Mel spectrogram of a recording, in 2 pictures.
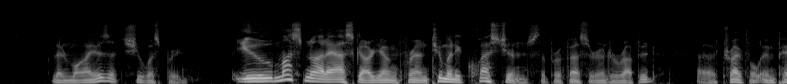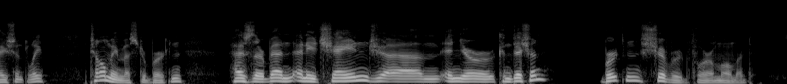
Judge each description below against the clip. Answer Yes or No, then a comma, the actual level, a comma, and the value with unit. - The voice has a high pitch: No, low, 125 Hz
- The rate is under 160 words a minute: Yes, average, 150 wpm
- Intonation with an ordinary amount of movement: No, wide, 7.9 semitones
